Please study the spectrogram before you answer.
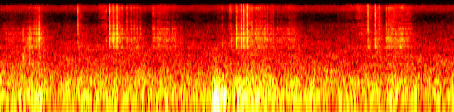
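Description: Long nails scratch and rub along the embossed silver middle band of a capsule-shaped glass perfume bottle resting on a dark surface. Quiet, bright scraping bursts rise over a soft low rumble, with a few slightly louder scratches in between.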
